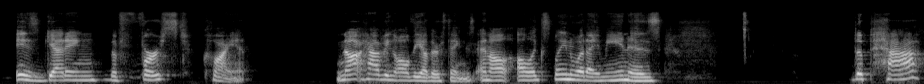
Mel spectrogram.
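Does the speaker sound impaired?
No.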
